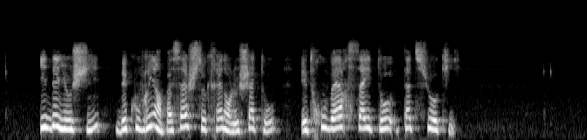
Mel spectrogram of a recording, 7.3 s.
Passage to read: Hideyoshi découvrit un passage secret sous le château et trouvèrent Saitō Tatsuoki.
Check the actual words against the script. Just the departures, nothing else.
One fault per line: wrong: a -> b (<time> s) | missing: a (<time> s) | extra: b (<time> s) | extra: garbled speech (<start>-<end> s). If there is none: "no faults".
wrong: sous -> dans (2.8 s)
